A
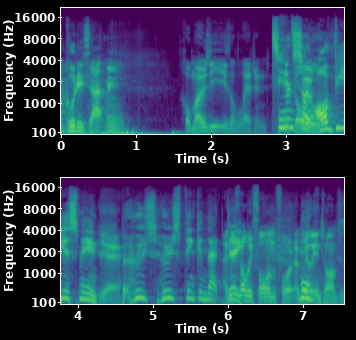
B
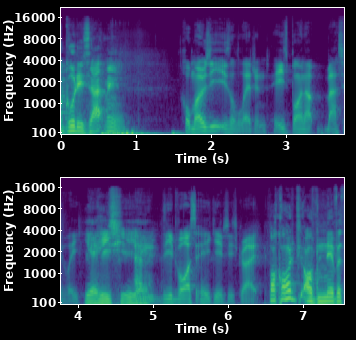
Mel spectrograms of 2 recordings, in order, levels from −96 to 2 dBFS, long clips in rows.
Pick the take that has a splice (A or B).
A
